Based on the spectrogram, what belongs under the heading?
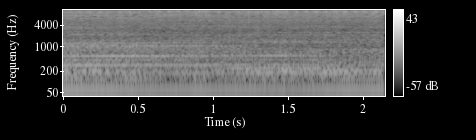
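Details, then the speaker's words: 2000 Toyota Celica GTS 2ZZ warm at 90°C coolant, throttle cable disconnected, throttle position 12%, IAC duty 38.7%: fast, steady, high-pitched idle at 1800 rpm. Idle is too high; owner suspects extra air via the idle air control valve. "you can see the engine is revving pretty high no throttle the throttle cable is disconnected"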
